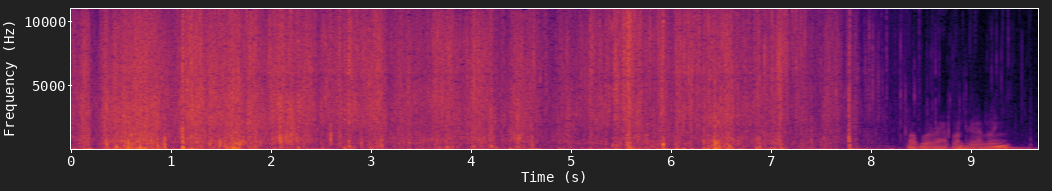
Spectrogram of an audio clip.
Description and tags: rustle.bub-Wrap 3
recordings of various rustling sounds with a stereo Audio Technica 853A
bublerap, bubble, rustle, rip, scratch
